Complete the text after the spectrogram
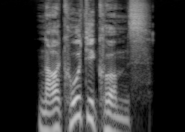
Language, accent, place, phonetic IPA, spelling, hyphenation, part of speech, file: German, Germany, Berlin, [naʁˈkoːtikʊms], Narkotikums, Nar‧ko‧ti‧kums, noun, De-Narkotikums.ogg
- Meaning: genitive singular of Narkotikum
